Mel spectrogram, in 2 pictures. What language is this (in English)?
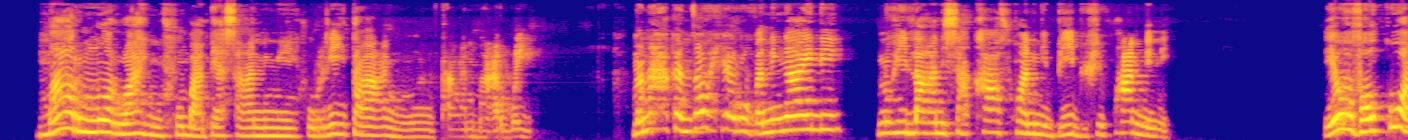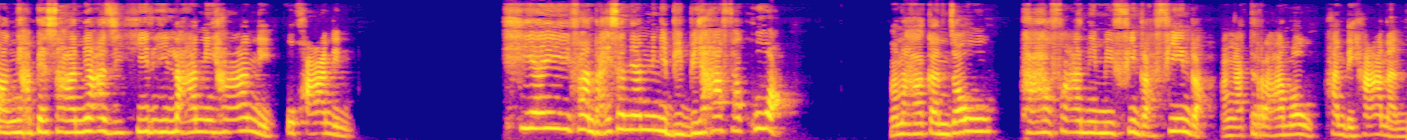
Masikoro Malagasy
